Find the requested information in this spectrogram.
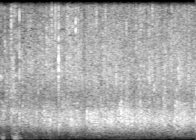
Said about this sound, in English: Don't clap that much.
